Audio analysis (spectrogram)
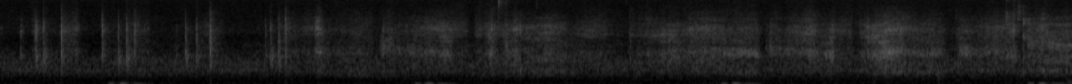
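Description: An empty, light pink glossy patent leather peep-toe pump is held in hand and tapped along its side with long red nails. Quick, sharp, bright clicks come first, then give way to softer, hissy scratching and brushing against the surface.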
